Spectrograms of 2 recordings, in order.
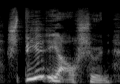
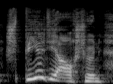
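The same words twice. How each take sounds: First: Slow, mocking echo of the pastor's words. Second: An outraged, louder repeat of the quote; indignant. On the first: Mother mimics the pastor's cosy question, slow and mocking. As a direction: draw the words out, mocking him. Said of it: "Das hat er zu denen gesagt". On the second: Retold or imitated. Mother repeats the pastor's words in outrage. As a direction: throw the words back in disbelief. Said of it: "wiederholte sie".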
